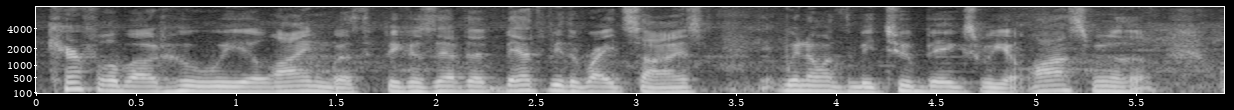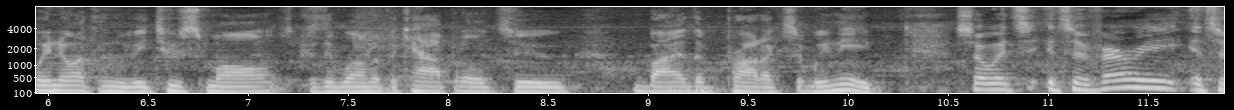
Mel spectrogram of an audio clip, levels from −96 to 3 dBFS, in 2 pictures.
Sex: male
